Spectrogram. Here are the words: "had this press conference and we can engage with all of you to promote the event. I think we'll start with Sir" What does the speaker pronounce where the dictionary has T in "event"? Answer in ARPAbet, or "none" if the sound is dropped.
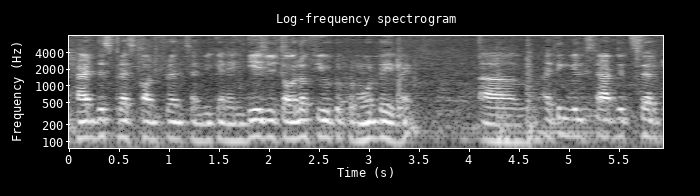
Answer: none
